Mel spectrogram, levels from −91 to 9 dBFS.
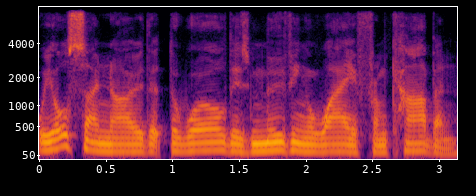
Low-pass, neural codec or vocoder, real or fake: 7.2 kHz; none; real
